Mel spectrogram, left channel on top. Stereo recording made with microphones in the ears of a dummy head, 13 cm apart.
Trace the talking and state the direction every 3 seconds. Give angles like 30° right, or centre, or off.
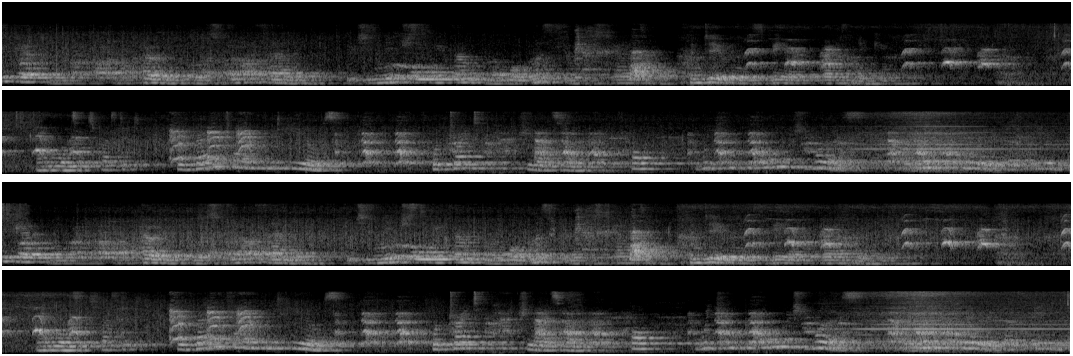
40° right, 40° right, 20° left, 70° left, 40° left, 20° right, 40° right.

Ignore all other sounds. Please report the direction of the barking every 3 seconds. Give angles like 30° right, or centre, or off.
60° left, 40° left, 60° right, 50° right, 20° left, 50° left, 60° left.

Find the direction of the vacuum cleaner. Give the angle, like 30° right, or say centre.
80° right.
